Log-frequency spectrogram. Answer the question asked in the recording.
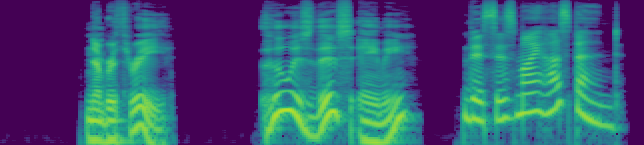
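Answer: my husband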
